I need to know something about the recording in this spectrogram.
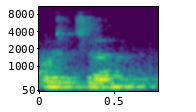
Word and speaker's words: posture: and d we have posture the t in posture is pronounced ch.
